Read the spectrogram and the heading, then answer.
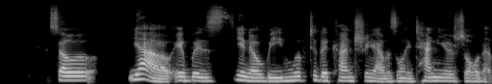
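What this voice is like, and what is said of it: Slight foreign accent. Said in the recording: “I have a slight accent”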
